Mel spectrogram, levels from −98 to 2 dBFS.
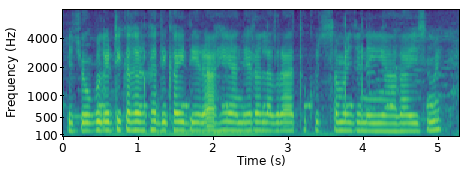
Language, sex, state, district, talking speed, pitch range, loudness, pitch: Hindi, female, Himachal Pradesh, Shimla, 215 wpm, 190-200 Hz, -18 LUFS, 195 Hz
